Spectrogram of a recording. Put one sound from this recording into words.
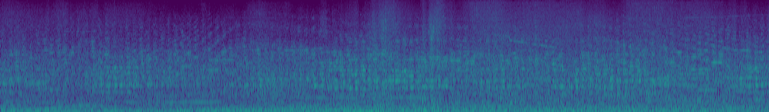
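A motorbike engine rumbles steadily.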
